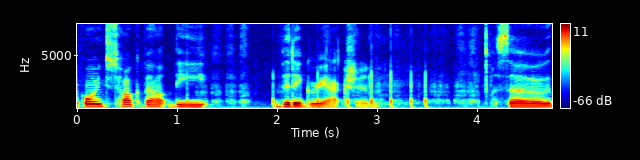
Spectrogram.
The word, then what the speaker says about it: Wittig: Hello, today we're going to talk about the Wittig reaction. So, the pronunciation here is a V.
